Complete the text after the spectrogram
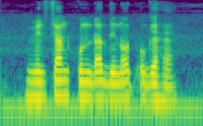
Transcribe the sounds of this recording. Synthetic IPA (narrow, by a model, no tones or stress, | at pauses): mɪɾt͡ʃaːnkʊɳɖad̪ɪnɔːt̪oɡɛɦɛ̃ː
